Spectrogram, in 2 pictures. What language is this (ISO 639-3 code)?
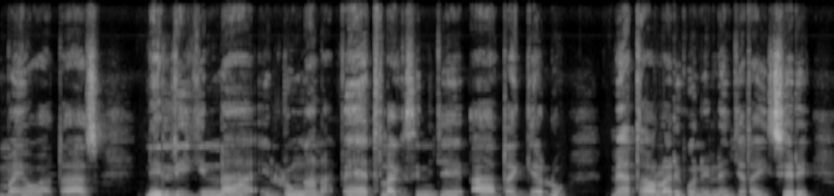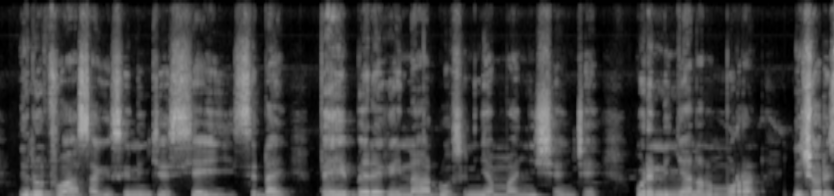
mas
